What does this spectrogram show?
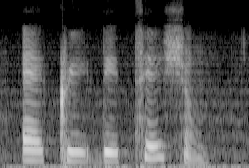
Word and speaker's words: accreditation: So by pronunciation, accreditation.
